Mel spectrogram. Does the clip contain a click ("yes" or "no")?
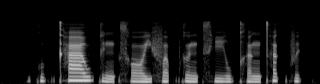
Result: no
